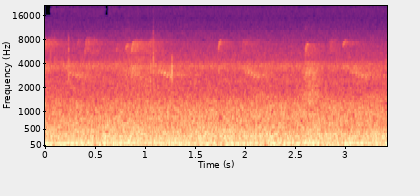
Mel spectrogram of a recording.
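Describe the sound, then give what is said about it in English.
Faint, scattered bird chirps of a Carolina wren, a few short notes spread over a few seconds, sitting low beneath a steady rushing outdoor background noise. No one speaks. “That kind of puttering sound is our Carolina wren.”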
